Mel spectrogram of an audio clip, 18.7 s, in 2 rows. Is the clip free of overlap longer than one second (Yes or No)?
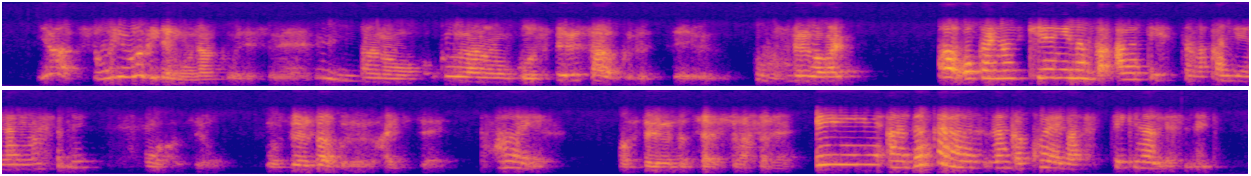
Yes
